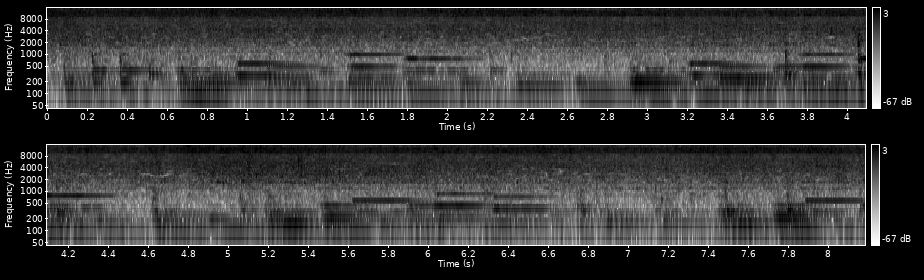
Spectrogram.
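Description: Chayote pieces sizzling in hot oil in a frying pan as a wooden spoon stirs them, with background music of short, simple melodic notes.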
